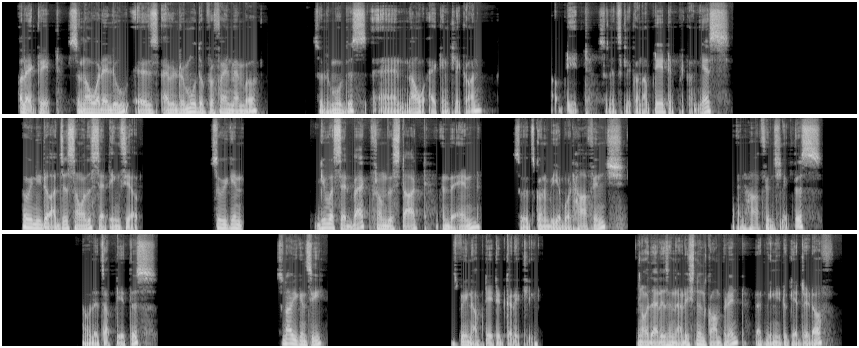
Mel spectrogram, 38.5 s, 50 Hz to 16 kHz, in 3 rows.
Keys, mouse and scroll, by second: 0.1 middle click, 0.4 middle click, 0.8 scroll down 4, 1.2 space, 1.4 Escape, 11.4 scroll up 16, 11.6 middle click, 12.1 scroll down 12, 12.7 double click, 16.8 middle click, 17.7 middle click, 21.0-22.1 typing, 22.6 Tab, 23.2 Tab, 23.4-24.8 typing, 25.5 middle click, 29.4-30.0 scroll up 7, 30.0 middle click, 33.3-34.6 scroll down 4, 34.6 double click, 37.0 middle click, 37.6-38.0 scroll down 6, 38.0-38.4 scroll up 11.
